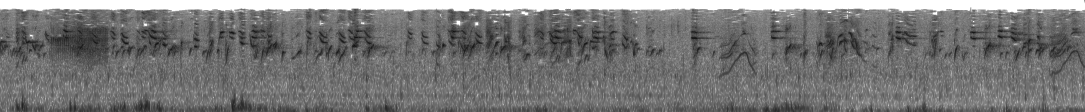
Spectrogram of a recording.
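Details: A goldfinch pours out rapid high twitters and liquid trills, with occasional downslurred notes, in near-continuous phrases with faint low knocks in the background.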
